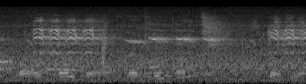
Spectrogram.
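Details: A juvenile Buffy fish owl practising hunting gives quick, hoarse, buzzy calls at the start and end, with sharp chirps and a thin steady whistle-like background tone between.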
